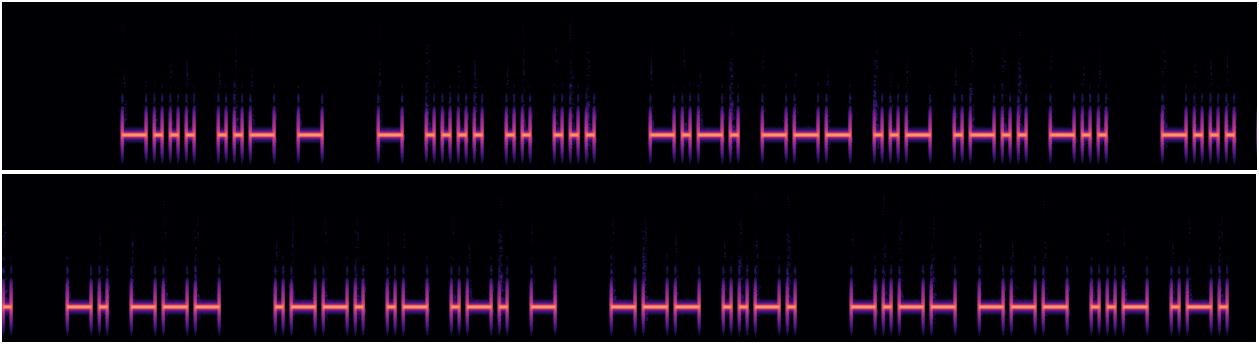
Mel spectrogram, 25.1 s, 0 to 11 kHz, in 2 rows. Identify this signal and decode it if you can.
Morse code, heard as a keyed tone, about 15 wpm, 700 Hz. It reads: BUT THIS COULD BE NO PART OF YOUR
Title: Sentences from Top 1000 Words - Review Part 2 - 15wpm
